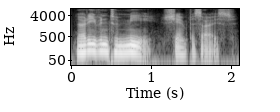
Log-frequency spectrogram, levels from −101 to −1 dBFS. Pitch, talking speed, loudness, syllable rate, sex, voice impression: 105 Hz, 170 wpm, -18 LUFS, 5.2 syllables/s, male, masculine, adult-like, slightly refreshing, slightly sincere, kind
